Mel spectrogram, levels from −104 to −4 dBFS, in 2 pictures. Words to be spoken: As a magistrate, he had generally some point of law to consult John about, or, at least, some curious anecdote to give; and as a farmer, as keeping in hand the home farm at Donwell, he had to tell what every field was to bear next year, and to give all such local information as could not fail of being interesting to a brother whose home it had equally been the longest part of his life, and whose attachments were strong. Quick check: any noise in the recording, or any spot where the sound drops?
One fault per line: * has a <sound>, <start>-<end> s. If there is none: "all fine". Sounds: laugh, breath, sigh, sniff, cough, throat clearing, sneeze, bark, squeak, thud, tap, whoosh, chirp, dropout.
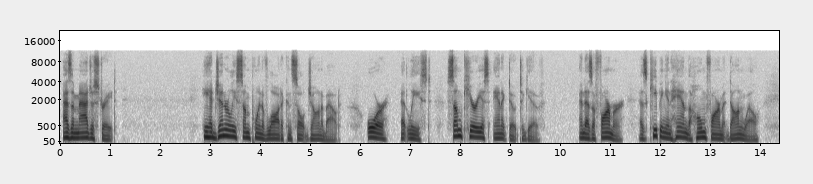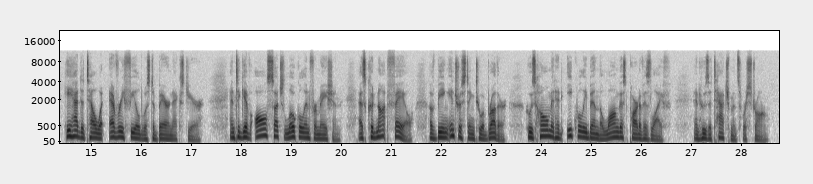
all fine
